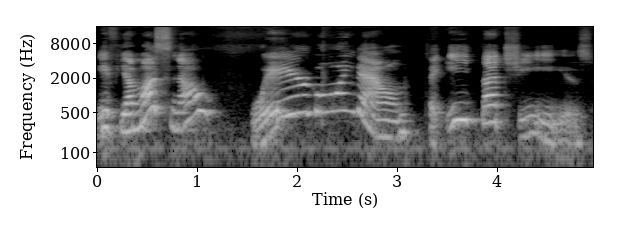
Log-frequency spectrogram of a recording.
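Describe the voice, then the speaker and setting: A put-on character voice, extremely high in pitch, drawls out its words at a very slow pace. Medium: read story.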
